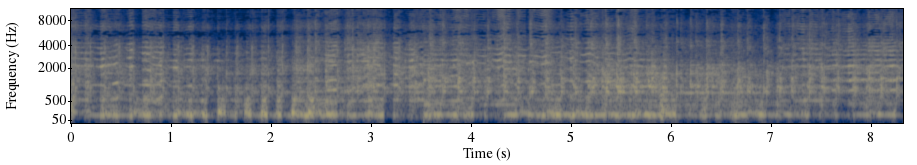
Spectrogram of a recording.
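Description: Nadaswaram playing an ornamented melody with sliding, wavering pitch over a steady low drone.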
